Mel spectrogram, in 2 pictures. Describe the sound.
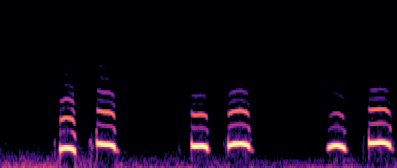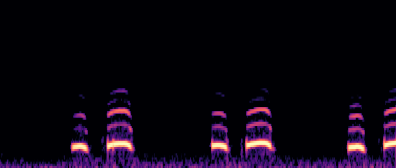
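A voice imitates a rhinoceros hornbill call, as the Penan people do: six pairs of loud, nasal hooting notes repeated at a steady, even rhythm, clear over a quiet background hum, with no talking.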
